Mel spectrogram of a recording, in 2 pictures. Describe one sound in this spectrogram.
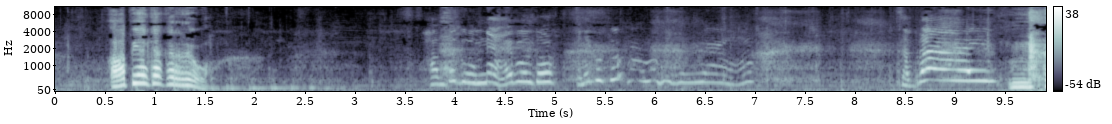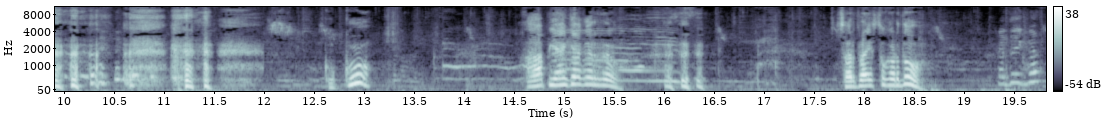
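A woman talks playfully to a toddler close by.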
